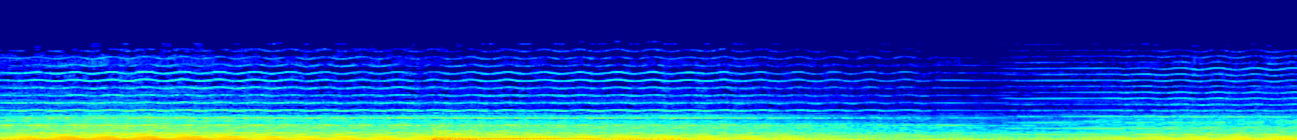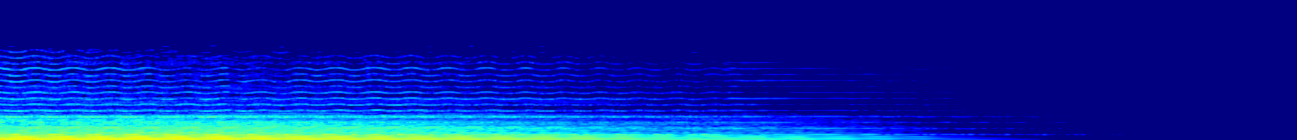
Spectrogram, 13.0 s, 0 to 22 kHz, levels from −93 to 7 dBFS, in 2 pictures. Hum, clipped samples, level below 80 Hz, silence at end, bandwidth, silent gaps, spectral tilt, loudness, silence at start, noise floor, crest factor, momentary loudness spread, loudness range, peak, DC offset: none; under 0.1%; -58 dBFS; 2.65 s; 13.5 kHz; none; -7 dB/octave; -28 LUFS; 0 s; -87 dBFS; 18 dB; 16 LU; 16 LU; -12 dBFS; under 0.1%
